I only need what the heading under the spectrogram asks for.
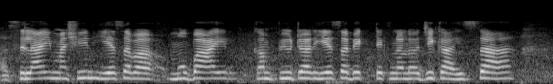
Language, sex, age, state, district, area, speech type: Urdu, female, 30-45, Bihar, Supaul, rural, spontaneous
